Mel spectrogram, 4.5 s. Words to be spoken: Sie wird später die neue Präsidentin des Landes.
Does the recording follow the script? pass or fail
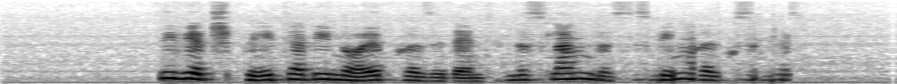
fail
